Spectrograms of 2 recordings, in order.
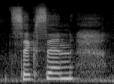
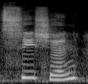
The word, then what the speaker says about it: Cixin: I've seen a few people refer to his name as Cixin, but I know that a C is like a TS sound and an X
